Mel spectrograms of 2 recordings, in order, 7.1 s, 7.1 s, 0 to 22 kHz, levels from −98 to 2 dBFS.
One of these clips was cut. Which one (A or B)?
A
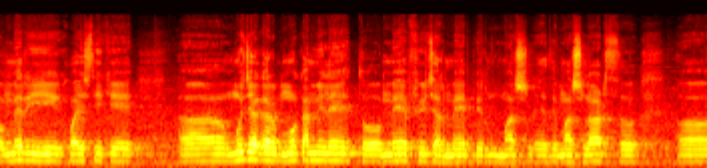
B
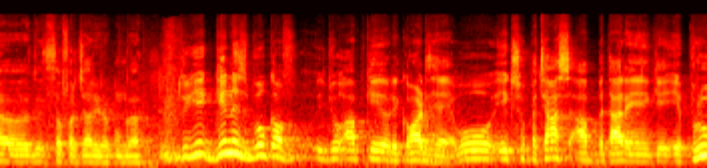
B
